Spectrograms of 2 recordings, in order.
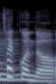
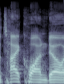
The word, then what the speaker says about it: Taekwondo: Oh, you are Taekwondo. Okay. Pretty baby. And that's why you said it right cuz you actually Yeah, most people go Taekwondo and I'm like, "You're hurting my ears with that."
